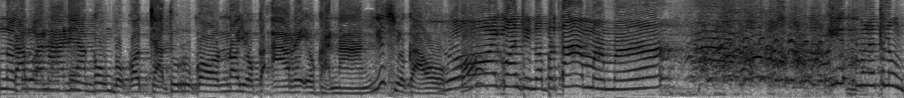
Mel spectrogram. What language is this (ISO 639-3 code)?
ind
